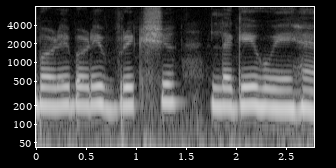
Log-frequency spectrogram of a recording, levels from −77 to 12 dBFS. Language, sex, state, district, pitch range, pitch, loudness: Hindi, female, Uttarakhand, Uttarkashi, 190-200 Hz, 200 Hz, -13 LUFS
